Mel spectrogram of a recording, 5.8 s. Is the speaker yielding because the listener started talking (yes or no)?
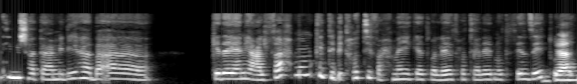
yes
